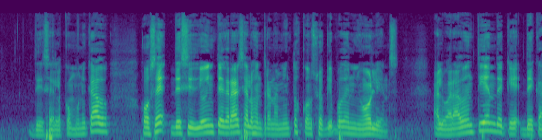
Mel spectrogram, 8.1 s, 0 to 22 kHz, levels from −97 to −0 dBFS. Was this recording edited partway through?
no; 0 cuts

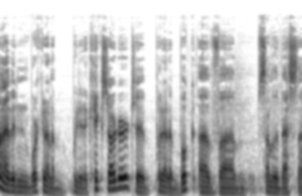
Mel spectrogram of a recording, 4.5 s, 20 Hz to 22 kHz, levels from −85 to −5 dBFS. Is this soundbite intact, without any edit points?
yes; 0 cuts

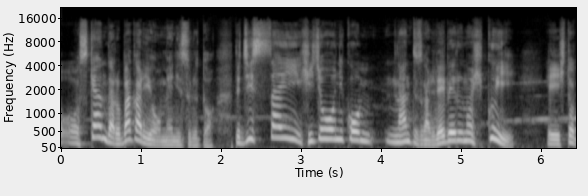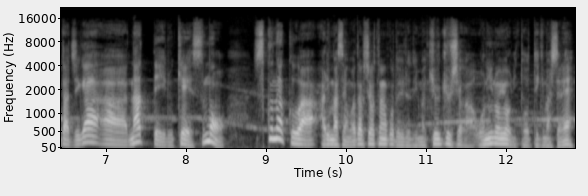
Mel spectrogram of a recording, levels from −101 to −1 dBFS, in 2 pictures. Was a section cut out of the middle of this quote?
no; 0 cuts

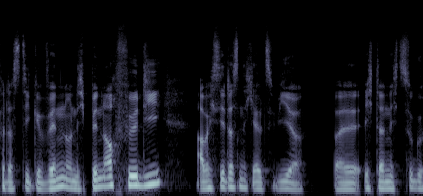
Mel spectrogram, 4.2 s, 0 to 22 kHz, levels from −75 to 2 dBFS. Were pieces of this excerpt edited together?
no; 0 cuts

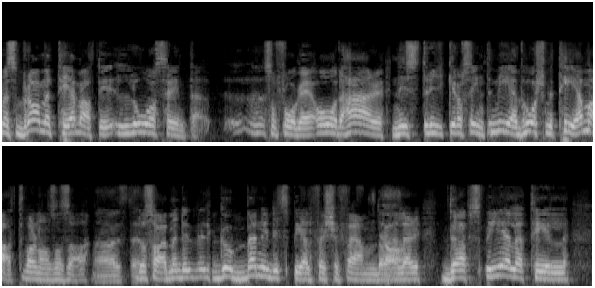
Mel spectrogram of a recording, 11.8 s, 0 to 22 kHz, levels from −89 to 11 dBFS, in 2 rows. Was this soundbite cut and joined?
yes; 4 cuts; at 2.6 s, 3.9 s, 4.9 s, 8.0 s

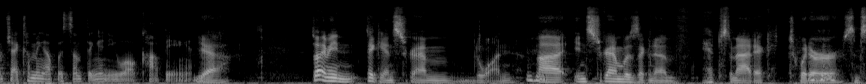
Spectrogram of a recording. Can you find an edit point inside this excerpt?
yes; 6 cuts; at 1.9 s, 3.1 s, 3.7 s, 4.8 s, 6.5 s, 7.0 s

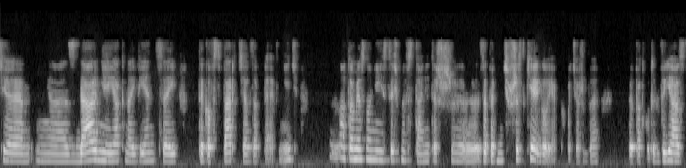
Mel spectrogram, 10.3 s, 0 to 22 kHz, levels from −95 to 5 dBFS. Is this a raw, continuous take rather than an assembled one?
yes; 0 cuts

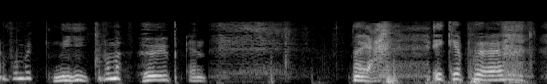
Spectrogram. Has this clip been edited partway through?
no; 0 cuts

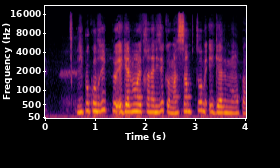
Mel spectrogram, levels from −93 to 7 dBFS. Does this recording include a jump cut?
no; 0 cuts

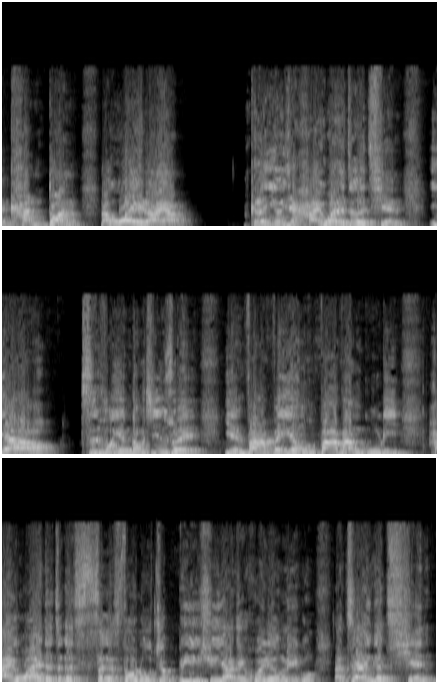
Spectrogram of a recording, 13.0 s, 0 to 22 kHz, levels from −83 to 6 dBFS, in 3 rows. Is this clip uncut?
yes; 0 cuts

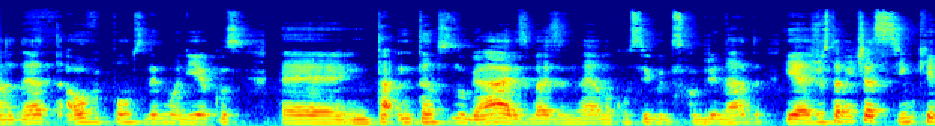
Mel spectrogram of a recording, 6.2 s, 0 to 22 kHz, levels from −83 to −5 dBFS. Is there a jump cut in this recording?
yes; 1 cut; at 1.8 s

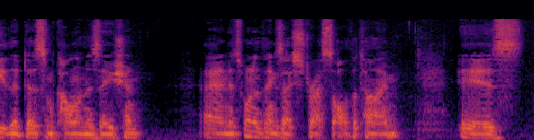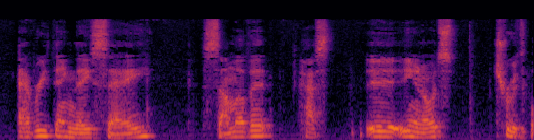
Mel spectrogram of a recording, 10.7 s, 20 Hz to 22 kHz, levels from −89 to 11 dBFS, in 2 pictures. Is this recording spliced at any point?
no; 0 cuts

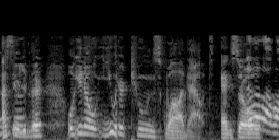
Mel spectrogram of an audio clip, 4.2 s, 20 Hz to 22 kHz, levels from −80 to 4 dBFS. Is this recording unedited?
no; 3 cuts; at 1.1 s, 1.7 s, 2.8 s

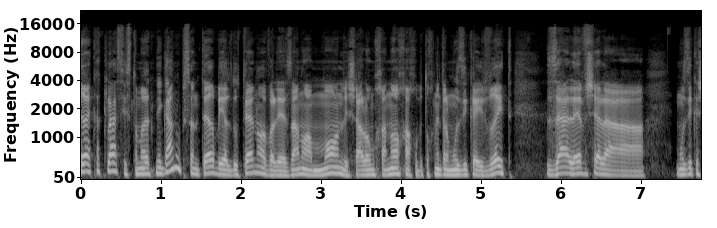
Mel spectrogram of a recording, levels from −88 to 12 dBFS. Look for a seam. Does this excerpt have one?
no; 0 cuts

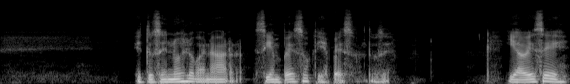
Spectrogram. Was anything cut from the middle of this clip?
yes; 3 cuts; at 1.9 s, 2.5 s, 3.1 s

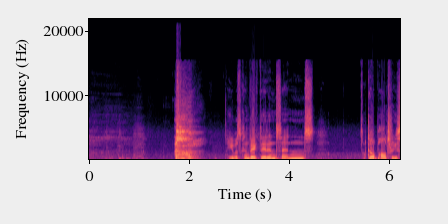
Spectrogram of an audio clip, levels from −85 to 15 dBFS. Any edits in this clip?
no; 0 cuts

